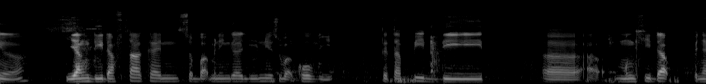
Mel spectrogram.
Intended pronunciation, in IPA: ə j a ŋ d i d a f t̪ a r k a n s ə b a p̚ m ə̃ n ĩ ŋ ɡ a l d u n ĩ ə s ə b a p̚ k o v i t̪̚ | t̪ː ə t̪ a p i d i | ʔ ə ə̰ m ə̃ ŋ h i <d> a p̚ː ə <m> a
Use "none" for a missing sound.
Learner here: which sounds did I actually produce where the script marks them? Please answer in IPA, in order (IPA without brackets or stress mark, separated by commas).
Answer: d, ɲ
